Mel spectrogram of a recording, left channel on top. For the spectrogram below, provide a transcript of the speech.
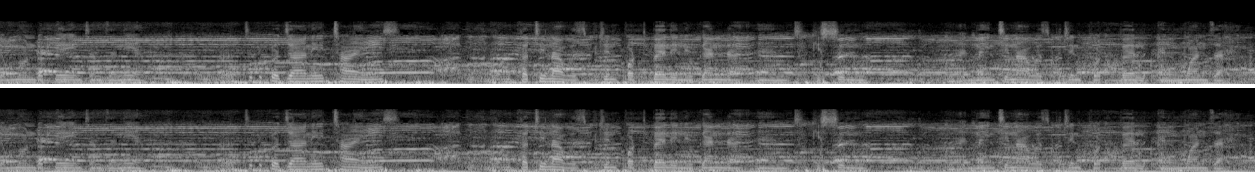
Bay in Tanzania. Typical journey times 13 hours between Port Bell in Uganda and Kisumu, and 19 hours between Port Bell and Mwanza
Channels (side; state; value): both; normal; correlation 0.71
